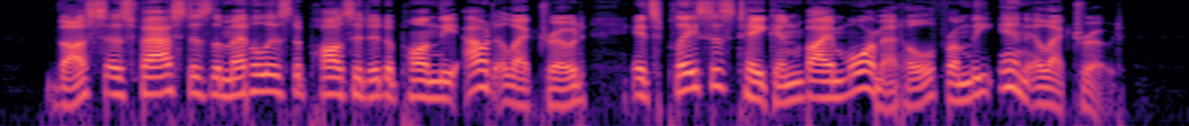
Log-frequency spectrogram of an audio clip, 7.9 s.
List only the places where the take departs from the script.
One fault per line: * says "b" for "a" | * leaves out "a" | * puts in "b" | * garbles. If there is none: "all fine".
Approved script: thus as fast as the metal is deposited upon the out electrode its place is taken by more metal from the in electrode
all fine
